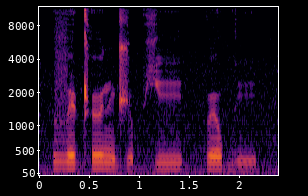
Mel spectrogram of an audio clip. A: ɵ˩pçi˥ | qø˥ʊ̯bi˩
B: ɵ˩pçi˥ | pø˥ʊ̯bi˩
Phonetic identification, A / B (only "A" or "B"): B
